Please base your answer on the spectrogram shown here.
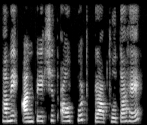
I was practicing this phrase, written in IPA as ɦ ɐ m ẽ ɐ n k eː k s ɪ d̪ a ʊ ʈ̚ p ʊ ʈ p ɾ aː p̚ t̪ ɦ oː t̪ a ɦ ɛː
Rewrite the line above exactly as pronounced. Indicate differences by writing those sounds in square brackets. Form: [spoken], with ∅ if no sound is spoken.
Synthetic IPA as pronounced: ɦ ɐ m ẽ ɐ n [p] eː k [ʃ] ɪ [t̪] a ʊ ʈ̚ p ʊ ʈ p ɾ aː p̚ t̪ ɦ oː t̪ a ɦ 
